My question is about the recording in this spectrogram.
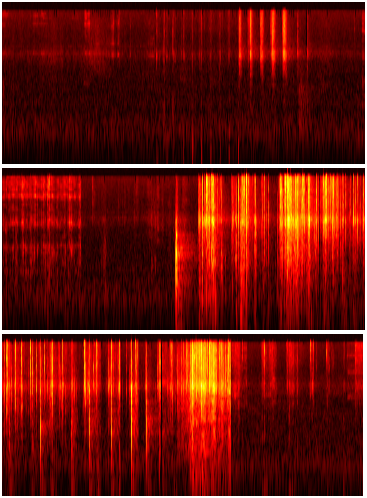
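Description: A wire whisk scraping rapidly around a glass bowl of sifted flour, dense scratchy strokes for about eight seconds in the second half. Before that comes a run of light taps, the mesh sieve being tapped and shaken to sift the flour through.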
